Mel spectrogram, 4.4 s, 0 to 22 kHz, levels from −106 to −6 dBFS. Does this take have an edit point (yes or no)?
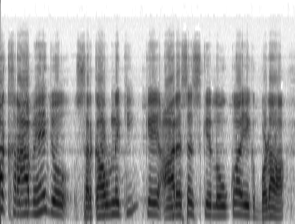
yes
